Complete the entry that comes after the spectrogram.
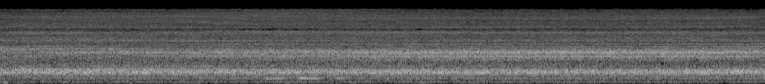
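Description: A heat tool blasts steady, loud airflow while melting embossing powder until shiny during card making, a continuous hair-dryer-like roar holding unchanged for the whole stretch.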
